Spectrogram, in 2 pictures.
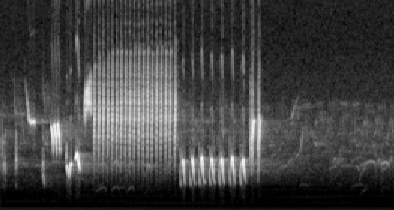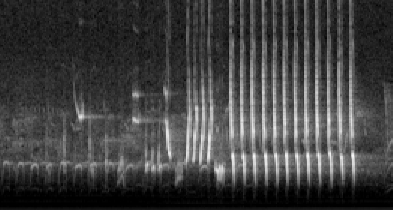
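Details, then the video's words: Distant nightingale in a birch grove on a warm spring evening: a dense buzzy churring burst, then a quick series of sharp repeated notes, a quiet stretch of soft twitters, and a long rapid run of loud clicking pulses. "Пение соловья"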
